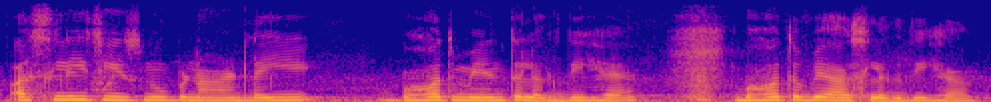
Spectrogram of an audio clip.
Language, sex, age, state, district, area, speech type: Punjabi, female, 18-30, Punjab, Jalandhar, urban, spontaneous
